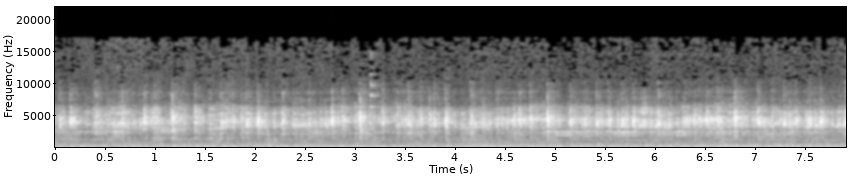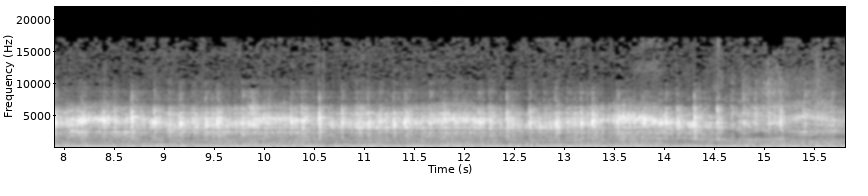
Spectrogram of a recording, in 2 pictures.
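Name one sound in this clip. Loud, distorted electronic music plays with a steady beat.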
